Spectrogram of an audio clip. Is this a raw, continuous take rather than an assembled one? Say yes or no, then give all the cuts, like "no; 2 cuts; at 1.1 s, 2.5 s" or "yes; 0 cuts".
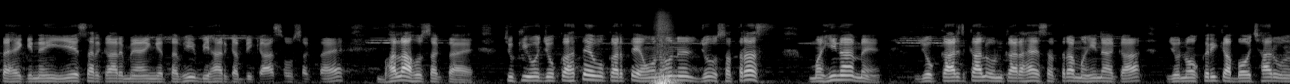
yes; 0 cuts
